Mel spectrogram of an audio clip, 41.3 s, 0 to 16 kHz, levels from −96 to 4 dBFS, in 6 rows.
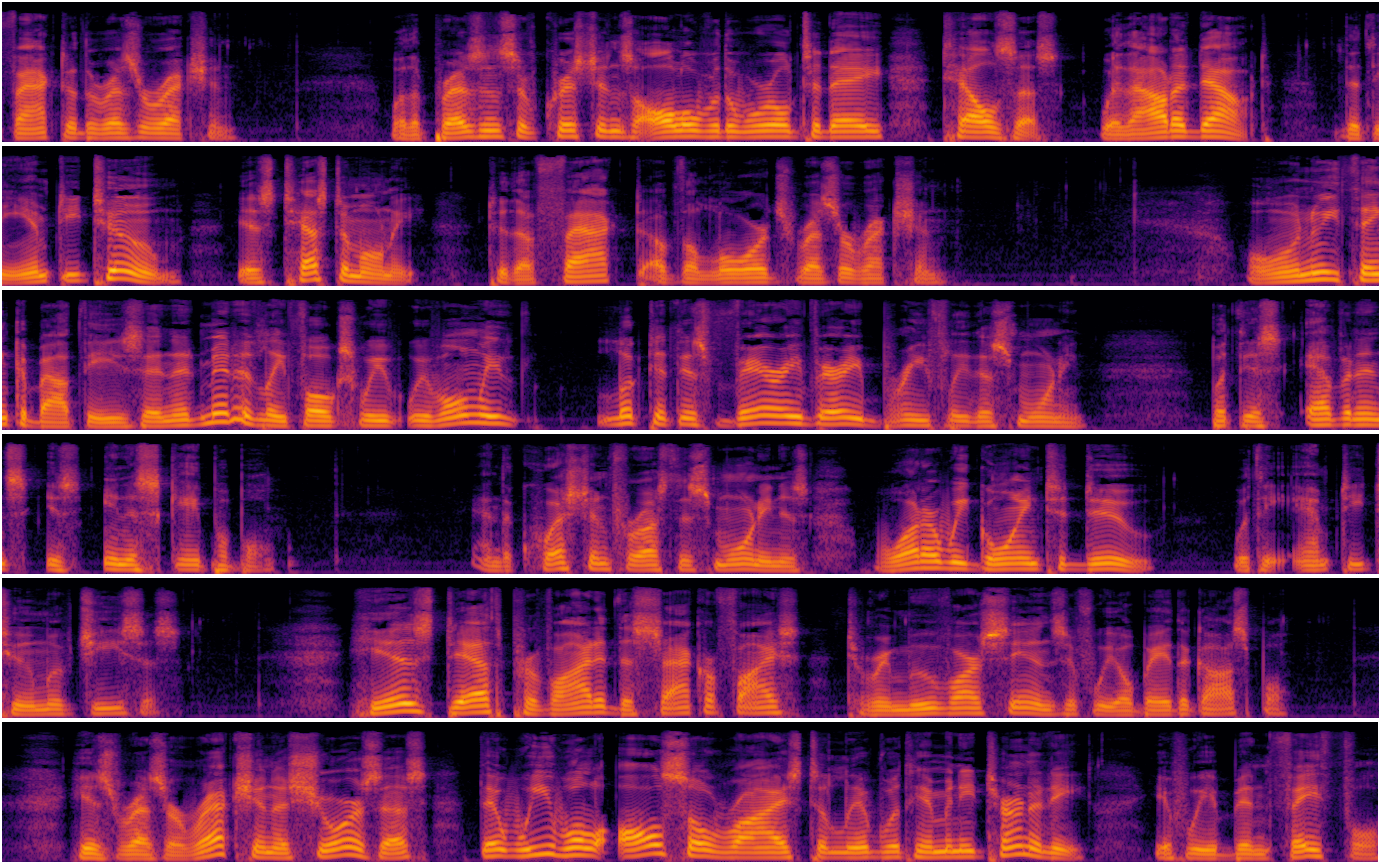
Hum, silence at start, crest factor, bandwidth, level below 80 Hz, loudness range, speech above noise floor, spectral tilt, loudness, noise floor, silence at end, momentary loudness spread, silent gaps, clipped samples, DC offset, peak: none; 0.05 s; 20 dB; 12.5 kHz; -52 dBFS; 6 LU; 49 dB; -5.5 dB/octave; -22 LUFS; -70 dBFS; 0 s; 12 LU; none; under 0.1%; under 0.1%; -2 dBFS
